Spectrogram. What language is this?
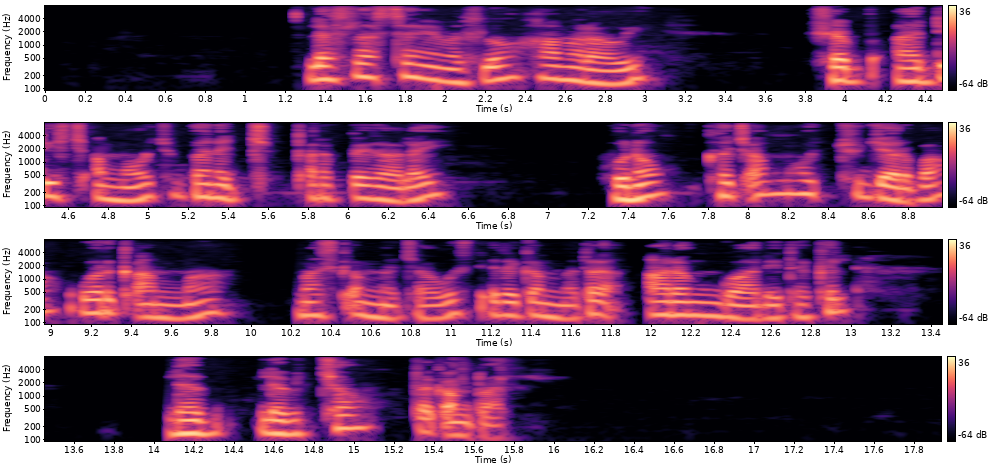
Amharic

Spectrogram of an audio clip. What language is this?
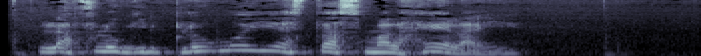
Esperanto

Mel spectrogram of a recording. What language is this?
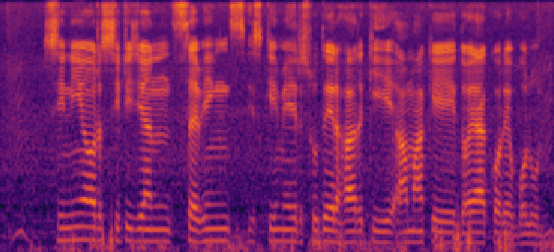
Bangla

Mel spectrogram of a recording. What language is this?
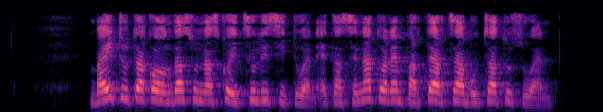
Basque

